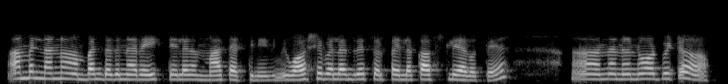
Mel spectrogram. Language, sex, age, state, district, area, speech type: Kannada, female, 45-60, Karnataka, Hassan, urban, conversation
